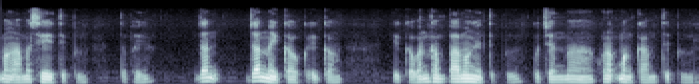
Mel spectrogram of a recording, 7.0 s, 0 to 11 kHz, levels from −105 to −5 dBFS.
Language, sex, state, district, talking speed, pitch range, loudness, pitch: Wancho, male, Arunachal Pradesh, Longding, 155 wpm, 100-115 Hz, -21 LUFS, 105 Hz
